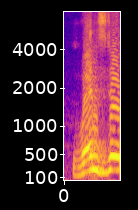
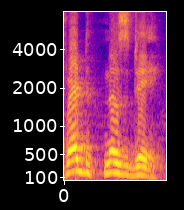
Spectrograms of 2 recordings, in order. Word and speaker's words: Wednesday: Saturday को हमारे यहाँ बहुत से लोग सैचरडे बोलते हैं और वेंसडे को बोलते हैं वेडनेसडे।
